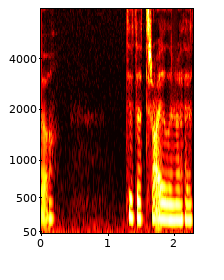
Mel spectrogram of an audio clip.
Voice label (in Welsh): "traul", Welsh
